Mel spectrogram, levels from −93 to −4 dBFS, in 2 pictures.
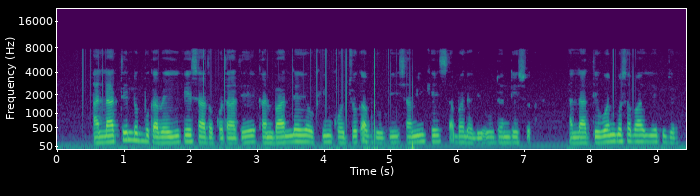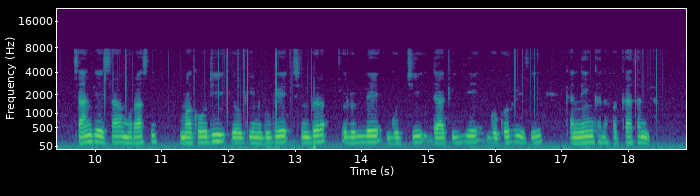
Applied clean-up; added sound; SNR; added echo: none; Crackle; 18 dB; none.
